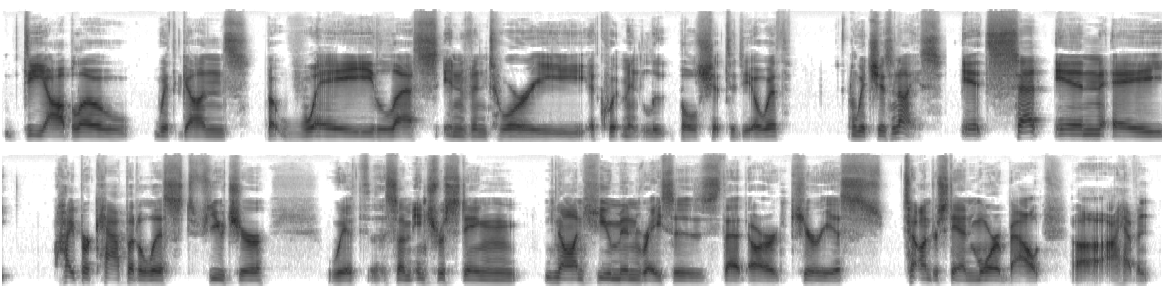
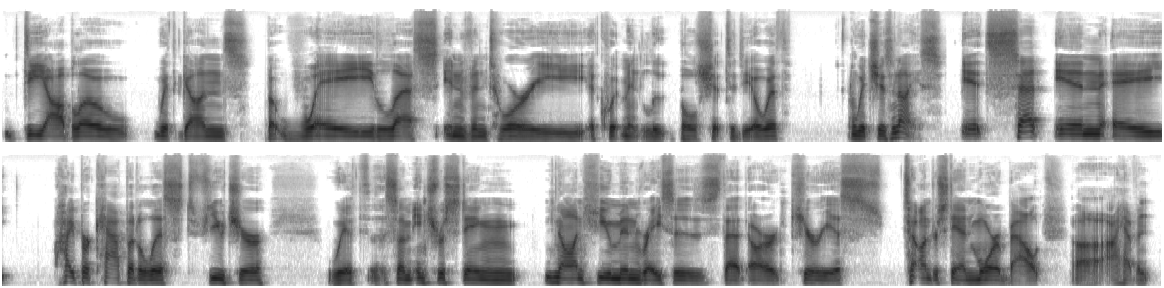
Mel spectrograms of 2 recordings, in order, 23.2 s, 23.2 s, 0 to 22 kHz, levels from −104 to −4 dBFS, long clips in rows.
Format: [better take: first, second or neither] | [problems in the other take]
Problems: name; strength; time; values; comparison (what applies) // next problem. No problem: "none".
second | thin; very; fading below 750 Hz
